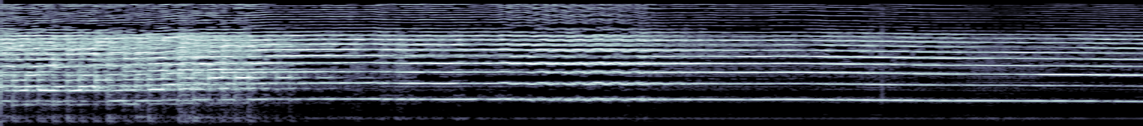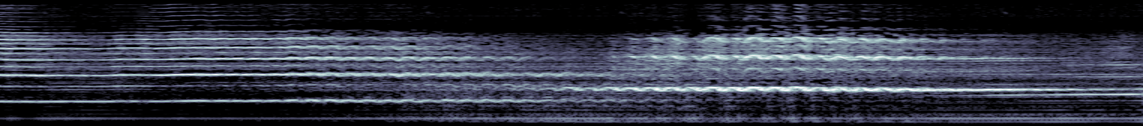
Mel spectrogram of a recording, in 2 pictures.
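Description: Electric guitar with a whammy bar feeding back through a distorted amplifier: a long sustained note with a slight waver that drifts slowly down in pitch. About ten seconds in, the feedback jumps to a higher, wavering note, which grows louder near the end.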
